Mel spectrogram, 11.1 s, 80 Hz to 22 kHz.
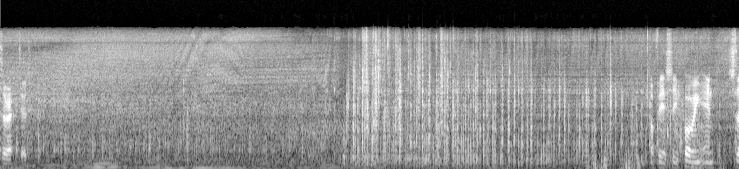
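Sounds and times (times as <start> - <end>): low hum: 0.0 - 6.1
chemical reaction hissing: 0.0 - 11.0
fizzing crackle of bubbles: 0.0 - 11.0.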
